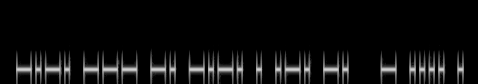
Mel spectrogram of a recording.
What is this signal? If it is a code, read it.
Morse code, heard as a keyed tone, about 25 wpm, 700 Hz. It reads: CONCERN THE
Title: Sentences from Top 1500 Words 25wpm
